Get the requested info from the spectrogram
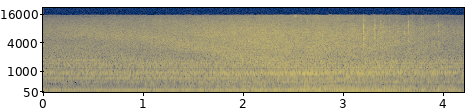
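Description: Old pickup truck driving past with a steady low engine hum, growing louder as it passes about two to three seconds in.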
